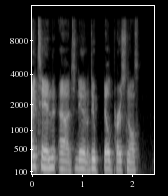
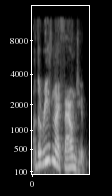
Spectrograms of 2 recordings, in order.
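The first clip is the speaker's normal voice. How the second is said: losing voice; 3 semitones higher, 6 dB louder than usual. Real, not acted. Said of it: "I'm losing my voice".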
